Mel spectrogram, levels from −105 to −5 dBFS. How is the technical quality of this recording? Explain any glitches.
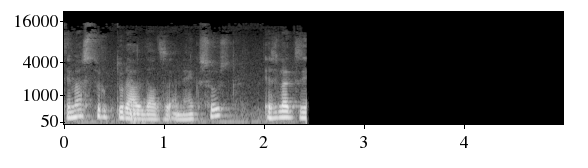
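The recording has one serious glitch: an audio dropout to silence from 2.42 s to the end. The input was likely lost while the recorder kept writing zeros, so the speech cuts off mid-flow into dead silence, with no room tone, for the remaining 2.6 s.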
